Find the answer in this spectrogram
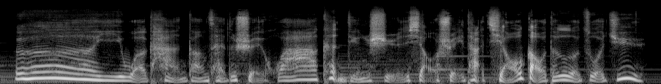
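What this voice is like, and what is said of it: Low, hoarse old man's voice. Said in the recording (Chinese): “青蛙老爷爷用低沉沙哑的声音说”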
